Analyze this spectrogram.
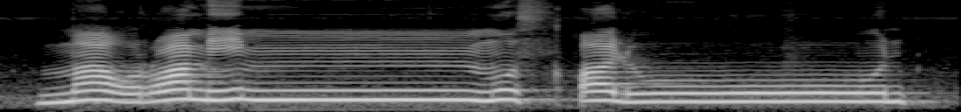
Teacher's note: فَهُمْ من مغرم، غین اور را موٹا پڑھیں گے، میم جڑے گا تشدید والے میم کے ساتھ۔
